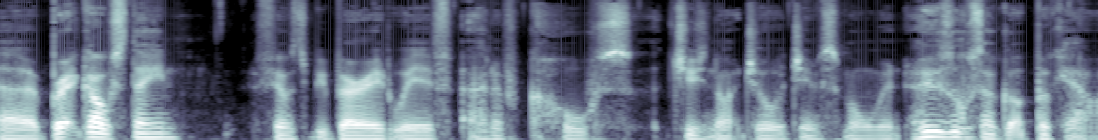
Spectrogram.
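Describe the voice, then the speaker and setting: The speaker uses a normal speaking voice with lively intonation at a moderate pace, recorded very cleanly against a silent background with a dry, close sound and no echo. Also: man. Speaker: podcast host. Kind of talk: interview discussion.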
